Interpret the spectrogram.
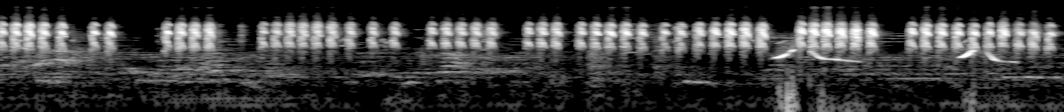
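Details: Myna kept as a pet chattering in dense bursts of rapid high chirps, nearly continuous, while a separate brief rising and falling whistle sounds twice near the end.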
